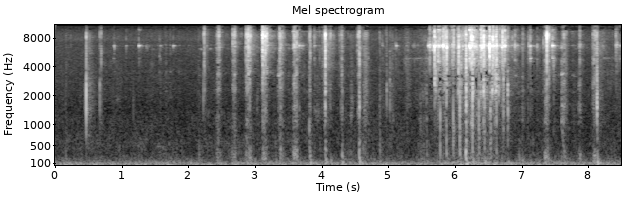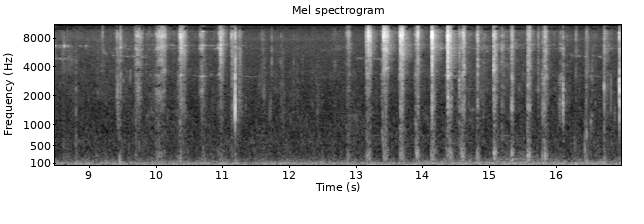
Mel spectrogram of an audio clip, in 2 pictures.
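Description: A knife working wood by hand: a run of short, crisp cracks and scrapes, with a dense burst of scraping about six seconds in and another quick run of clicks near the end.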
